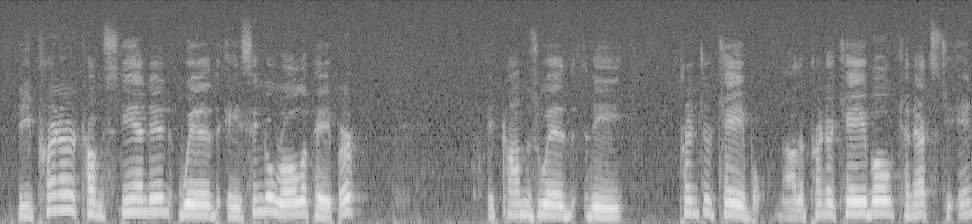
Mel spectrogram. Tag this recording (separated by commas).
Speech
